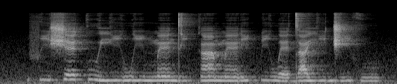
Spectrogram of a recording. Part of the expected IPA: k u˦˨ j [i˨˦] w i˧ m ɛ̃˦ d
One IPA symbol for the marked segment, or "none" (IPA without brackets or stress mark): i˧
